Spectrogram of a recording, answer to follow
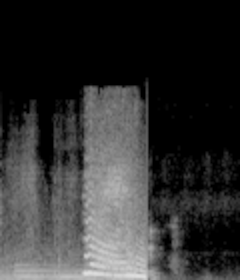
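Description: A man's long, wailing cry of 'no' over a steady music bed. The cry rises and then falls in pitch, and both it and the music cut off abruptly about one and a half seconds in.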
